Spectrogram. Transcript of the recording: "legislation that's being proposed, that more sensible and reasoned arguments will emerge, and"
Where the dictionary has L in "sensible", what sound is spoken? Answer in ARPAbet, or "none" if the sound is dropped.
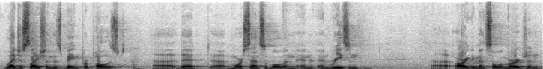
N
